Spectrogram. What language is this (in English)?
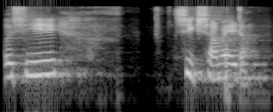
Konkani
